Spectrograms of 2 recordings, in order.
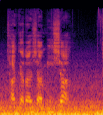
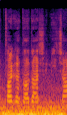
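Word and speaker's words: Takarajimasha: Now I can pronounce it, Takarajamisha. Aha, Takarajamisha.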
